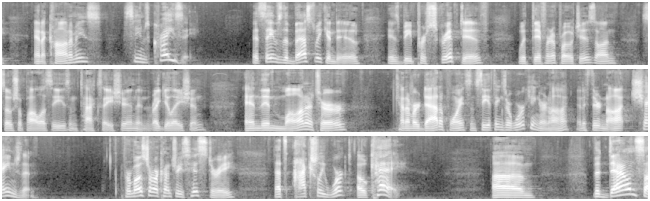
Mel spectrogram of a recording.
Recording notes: LIVE in Boston, MA. This week is a live episode: the questions are unscreened and the answers are unrehearsed.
